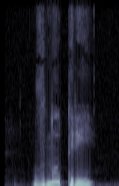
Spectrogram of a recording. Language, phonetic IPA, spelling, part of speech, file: Russian, [vnʊˈtrʲi], внутри, adverb / preposition, Ru-внутри.ogg
- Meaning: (adverb) in or into the interior; inside; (preposition) in, inside, within (position)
